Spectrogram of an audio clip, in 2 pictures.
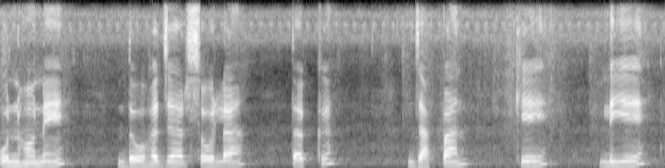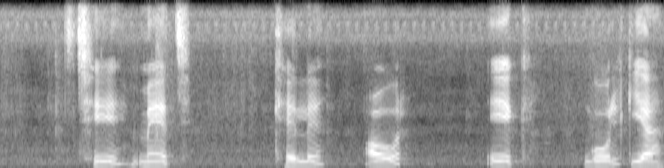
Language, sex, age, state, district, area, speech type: Hindi, female, 45-60, Madhya Pradesh, Chhindwara, rural, read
